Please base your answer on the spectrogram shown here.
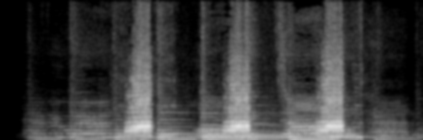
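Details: Farm duck quacking three times in a steady rhythm, each call loud and nasal, then a soft trailing note, with cheerful children's music playing underneath.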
